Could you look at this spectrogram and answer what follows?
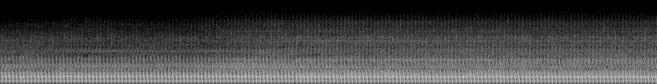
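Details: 1996 Brave log splitter, about 30 years old, revived after its engine had seemed to seize; splitting wood on a cold, windy day, a steady drone with a clean firing beat around three a second holds speed under load; healthy.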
